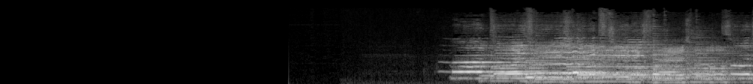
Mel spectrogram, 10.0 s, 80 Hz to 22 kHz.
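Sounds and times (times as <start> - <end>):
sung vocal fugue: 5.8 - 10.0.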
